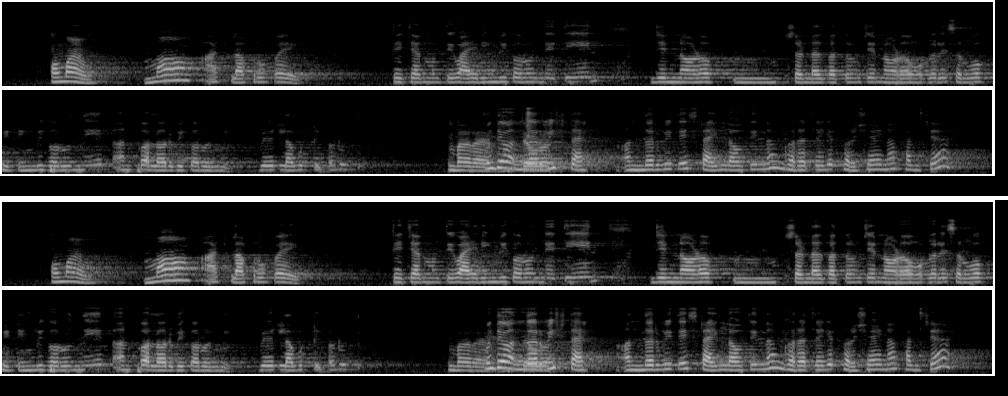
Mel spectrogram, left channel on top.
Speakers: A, on the left (about 45°); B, on the right (about 25°).
A: उमाव.
B: मं, आठ लाख रुपये. त्याच्यात मग ते वायरिंग बी करून देतीन. जे नळं अम् संडास बाथरूमचे नळं वगैरे सर्व फिटिंग बी करून देईन आणि कलर बी करून देईन. बिर्ला पुट्टी करून दे,
A: बरं आहे
B: मंदे
A: मग
B: अंदर
A: तेवढंच
B: बिष्ट आस् अंदर बी ते स्टाईल लावतील ना, घरातल्या जे. हर्ष आहे ना. खालच्या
